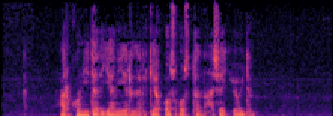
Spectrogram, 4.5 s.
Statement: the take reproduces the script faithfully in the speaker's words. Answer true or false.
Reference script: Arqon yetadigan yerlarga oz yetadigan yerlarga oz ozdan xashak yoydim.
false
